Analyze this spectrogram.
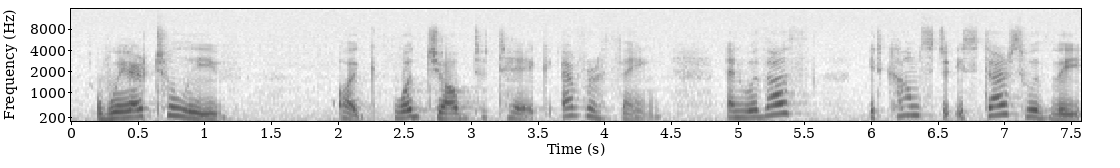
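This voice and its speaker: A woman speaks in a fairly high pitch with a dark, mellow tone, vocal fry and very wide pitch swings. Her pauses are long and frequent. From Soviet Union. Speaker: student. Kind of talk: TV interview.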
